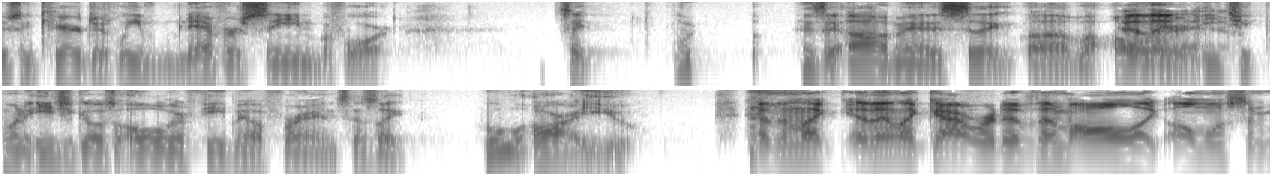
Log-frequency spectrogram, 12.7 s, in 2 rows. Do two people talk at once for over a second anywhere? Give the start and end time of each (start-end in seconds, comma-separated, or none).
none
